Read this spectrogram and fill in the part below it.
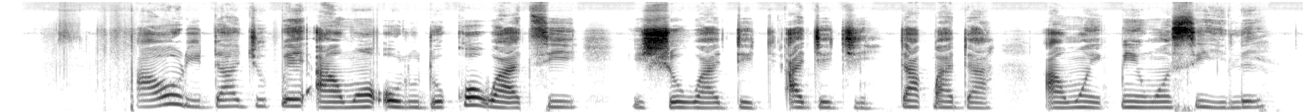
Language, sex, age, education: Yoruba, female, 15-29, tertiary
